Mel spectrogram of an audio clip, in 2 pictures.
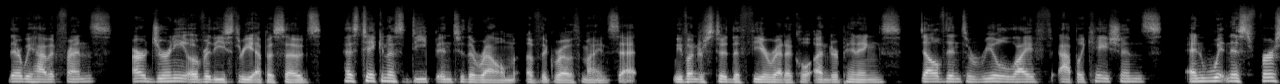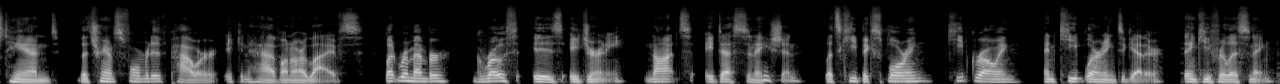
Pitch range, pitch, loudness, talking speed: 110-140 Hz, 120 Hz, -19 LUFS, 155 wpm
